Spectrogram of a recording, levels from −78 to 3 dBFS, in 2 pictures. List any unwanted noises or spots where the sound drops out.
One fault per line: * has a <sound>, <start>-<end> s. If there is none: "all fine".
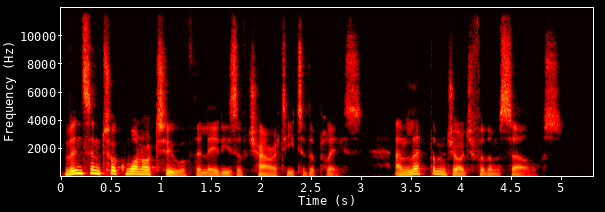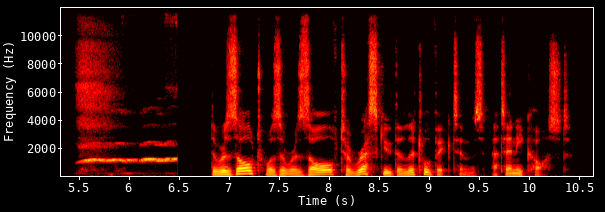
* has a sniff, 5.4-6.5 s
